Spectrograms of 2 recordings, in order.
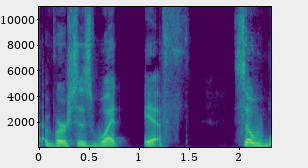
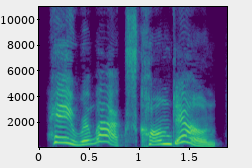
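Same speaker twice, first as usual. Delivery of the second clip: higher, dismissive "calm down"; mock calming; 8 semitones higher, slower than usual. A therapist mimics someone brushing off a tense person. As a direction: brush someone off with a breezy hey relax. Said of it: "If I just say".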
